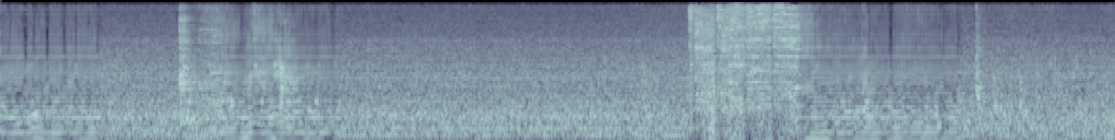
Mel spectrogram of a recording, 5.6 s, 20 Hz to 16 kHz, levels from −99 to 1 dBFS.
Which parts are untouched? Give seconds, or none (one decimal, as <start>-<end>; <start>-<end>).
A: 0.5-1.1; 1.7-4.0; 4.8-5.6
